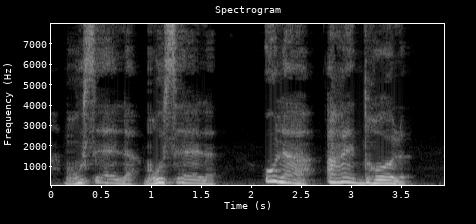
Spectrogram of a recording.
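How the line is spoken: Shouted. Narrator (French): cria D'Artagnan

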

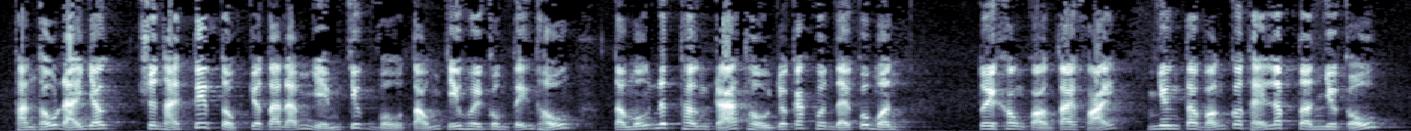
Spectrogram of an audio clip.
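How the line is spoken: Loud. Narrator (Vietnamese): lớn tiếng nói

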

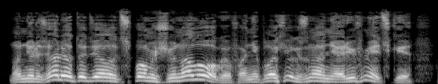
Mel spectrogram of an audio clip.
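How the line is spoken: Indignant question. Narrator (Russian): возмущенно спросил

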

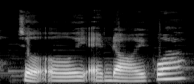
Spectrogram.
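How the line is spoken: Moaning. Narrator (Vietnamese): rên rỉ

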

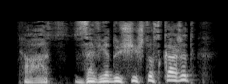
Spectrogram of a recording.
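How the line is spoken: Frightened question. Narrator (Russian): испуганно спросила та

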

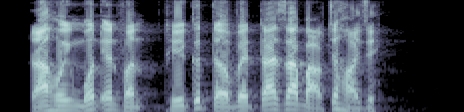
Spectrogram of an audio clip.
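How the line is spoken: Cold reply. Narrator (Vietnamese): Hắn đáp lạnh lùng

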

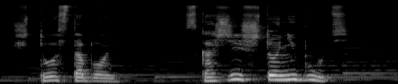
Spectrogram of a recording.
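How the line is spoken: Trembling voice from afar. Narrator (Russian): Дрожащим голосом откуда-то издалека спрашивал Адрион

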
